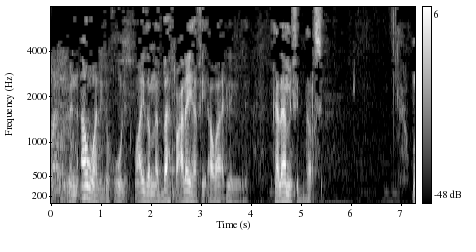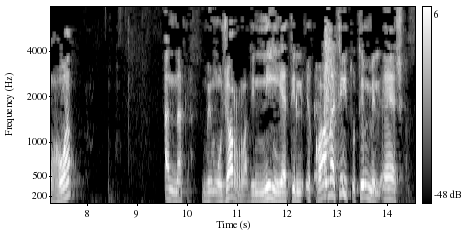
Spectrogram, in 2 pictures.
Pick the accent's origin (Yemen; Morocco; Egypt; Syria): Egypt; Asyut, Asyut Governorate; يعني أنا مثلا الآن سأرجع إلى مصر، نسأل الله السلام، عندما أدخل إلى مصر سأبقى فيها أقل من 15 يوما في بلدي أسيوط.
